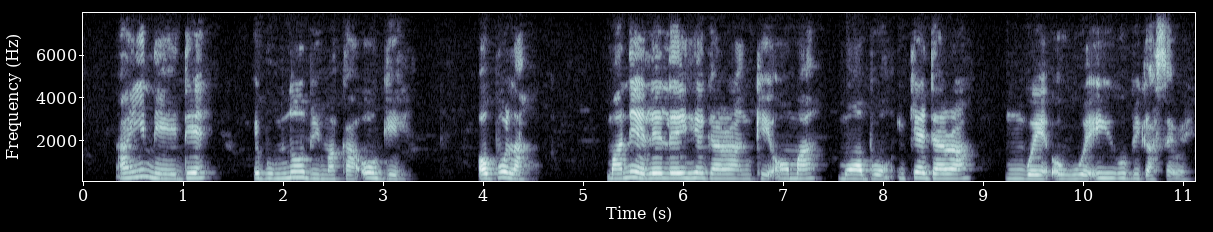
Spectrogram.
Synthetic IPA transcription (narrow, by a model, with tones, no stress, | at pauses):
a˨ɲɪ˦ne˨de˦ | e˨bu˨m̩˦no˦bi˨ma˨ka˨ʔo˦ɡe˨ | ɔ˨bʊ˦la˨ | ma˨ne˨le˦le˦i˦ɦe˦ɡa˨ɾa˦ŋ̩˨ke˦ʔɔ˦ma˦ | m˨ɔ˨bʊ˨ŋ̩˨ke˦da˨ɾa˦ | ŋ̩˨ɡʷe˨ʔo˨ɡu˨we˨ʔi˦ɦi˦ɾu˦bi˨ɡa˨sɪ̰˨ɾɪ˨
